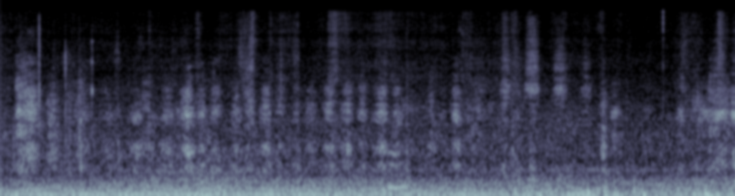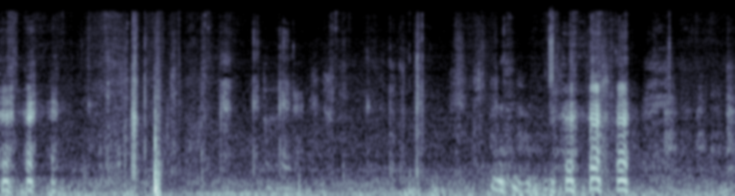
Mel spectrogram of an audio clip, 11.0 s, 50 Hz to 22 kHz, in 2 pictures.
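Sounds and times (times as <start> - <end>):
puppy mouthing and chewing: 0.0 - 11.0.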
